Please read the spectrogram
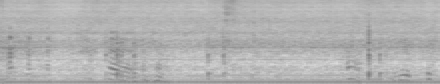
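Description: A steady low engine-like hum of a motor running, with faint laughter about a second in and a single click near the end.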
